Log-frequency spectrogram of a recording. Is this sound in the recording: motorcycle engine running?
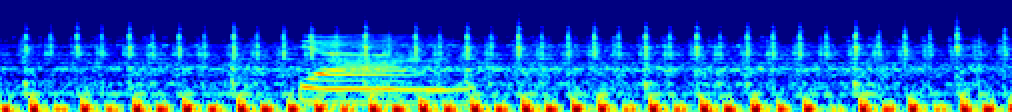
yes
